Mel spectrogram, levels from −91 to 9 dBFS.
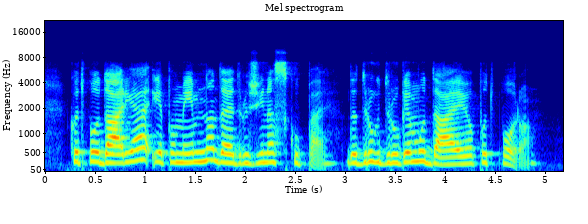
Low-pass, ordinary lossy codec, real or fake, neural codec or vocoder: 7.2 kHz; Opus, 32 kbps; real; none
